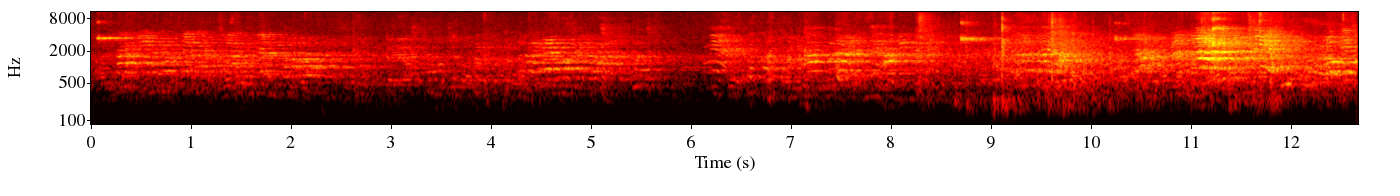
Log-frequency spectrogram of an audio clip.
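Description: Young women shout to one another in a large echoing hall.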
